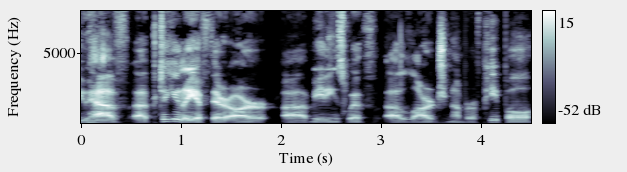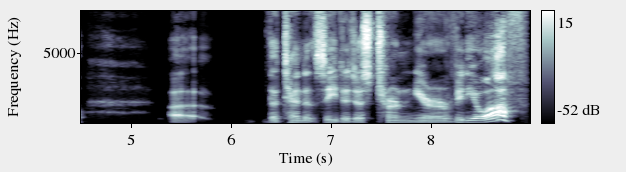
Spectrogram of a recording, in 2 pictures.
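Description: Recorded with a dry, close sound and no echo, a man uses an ordinary speaking voice, fairly low in pitch, moving at a fairly slow pace with lively intonation. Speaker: podcast host. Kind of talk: casual conversation. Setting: video call.

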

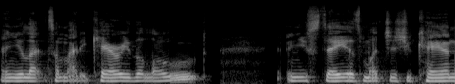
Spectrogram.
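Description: A woman with a Southern US accent speaks at a moderate pace in a very deep, low pitch and a dark, mellow tone, captured in a very clean recording with a silent background. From US South, rural deep south. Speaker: professor and preacher. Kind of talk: interview.

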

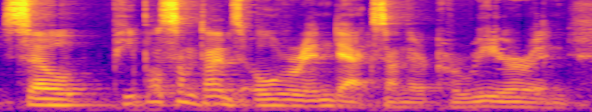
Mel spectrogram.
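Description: With an American accent and vocal fry, a man talks at a fairly quick pace with lively intonation in audible room echo. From New York. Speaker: sales trainer and consultant. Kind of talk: interview.

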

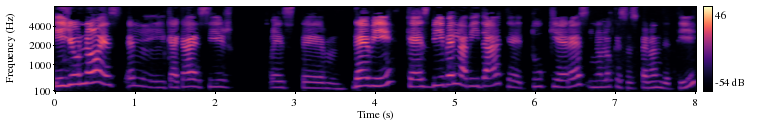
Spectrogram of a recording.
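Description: A woman with a high pitch speaks at a fairly slow pace, her intonation lively and her loudness swinging widely. The sound is dry and close, with no echo. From Mexico, Chihuahua. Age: 40s. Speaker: therapist and former teacher. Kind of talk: casual chat.

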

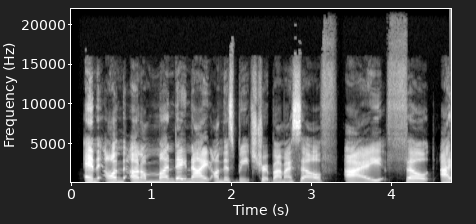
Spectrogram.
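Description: Heard in a dry, close sound with no echo and a very clean, silent background, a woman with a Southern US accent has a bright, sharp tone and ordinary pitch variation. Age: 40s. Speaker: author and podcaster. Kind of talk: interview conversation.

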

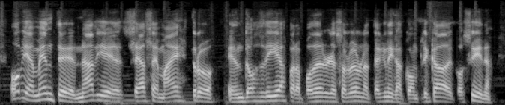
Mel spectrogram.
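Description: Recorded in a dry, close sound with no echo, the bright, sharp voice holds very even loudness at a fairly slow pace with hardly any pauses. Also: man, medium pitch for a man, ordinary pitch variation. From Argentina, Tucumán. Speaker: chef. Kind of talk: interview.

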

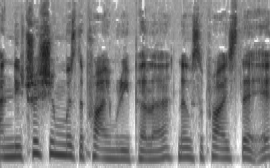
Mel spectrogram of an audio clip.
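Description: A woman with a South Wales accent speaks at a fairly quick pace in a fairly low voice. The recording is very clean with a silent background. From Wales, South Wales Valleys. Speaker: magazine editor. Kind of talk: casual chat. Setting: studio.

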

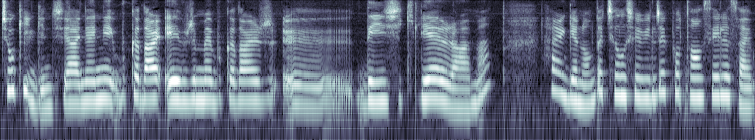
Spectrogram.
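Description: This woman has a plain, everyday voice and speaks at a moderate pace. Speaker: molecular biologist, university lecturer. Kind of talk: interview.

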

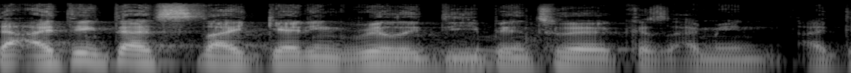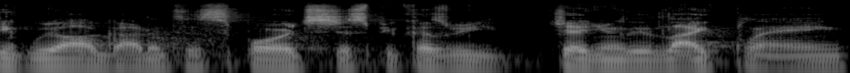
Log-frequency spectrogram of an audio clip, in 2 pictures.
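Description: Talking at a very fast pace with hardly any pauses, a man with an American accent and fairly low pitch shows big swings in loudness and ordinary pitch variation on a very clean recording with a silent background. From Los Angeles, San Fernando Valley. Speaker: retired pro soccer player and coach. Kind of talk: casual chat.

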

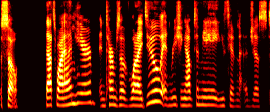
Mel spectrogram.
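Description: An unremarkable speaking voice at a moderate pace with ordinary pitch variation, in a very clean recording with a silent background and a dry, close sound with no echo. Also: woman. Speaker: school administrator and educator. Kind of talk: panel discussion.

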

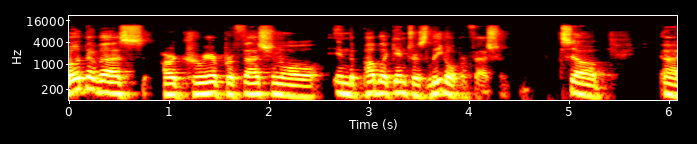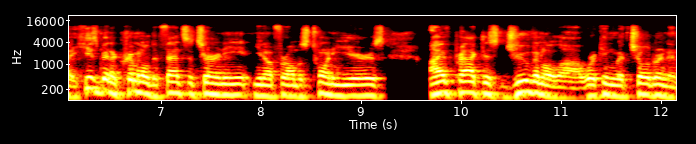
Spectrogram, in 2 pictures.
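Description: A man's fairly high-pitched, somewhat breathy voice with a dark, mellow tone, a fairly quick pace and ordinary pitch variation. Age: 40s. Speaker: brewery founder and CEO. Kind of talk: interview.

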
